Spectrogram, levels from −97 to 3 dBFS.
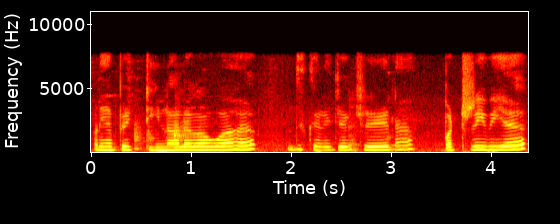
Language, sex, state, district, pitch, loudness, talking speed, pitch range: Hindi, female, Bihar, Katihar, 260 Hz, -17 LUFS, 220 wpm, 255-285 Hz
